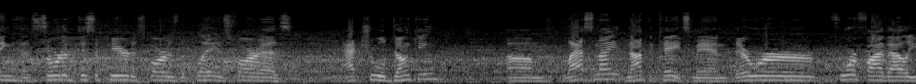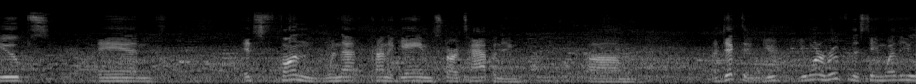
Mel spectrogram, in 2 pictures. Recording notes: Come to you on location at Millennial Brewing Co. In Fort Myers, Florida.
